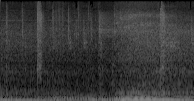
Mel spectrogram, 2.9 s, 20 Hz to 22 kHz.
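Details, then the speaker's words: Ford Focus ST-2 bought as spares or repairs, running after the battery was charged (starting problem blamed on the battery): a steady, even low rumble that swells smoothly on a brief rev, with no misses or knocks, sounding healthy. "Okay, cool. Well, it's running and it sounds healthy, I think."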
